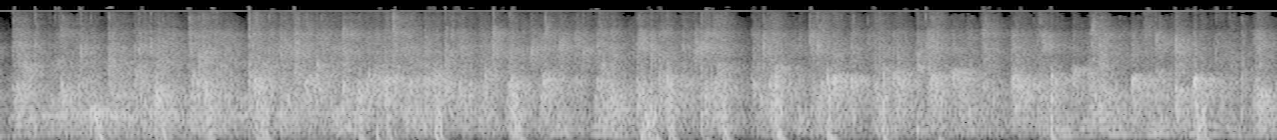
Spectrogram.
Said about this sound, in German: Ich würde jetzt einfach sagen, großer Applaus, danke.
